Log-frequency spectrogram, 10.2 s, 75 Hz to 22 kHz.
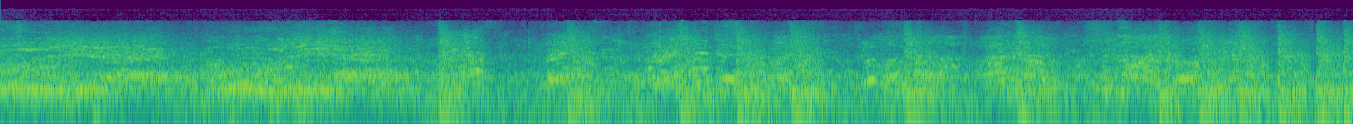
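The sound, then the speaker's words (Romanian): A large crowd of about 10,000 marchers at a peaceful, police-supervised unionist march for the union of the Republic of Moldova with Romania, gathered in the square of the Opera and Ballet Theatre, roars and chants together. A dense wash of many voices stays loud throughout, with rhythmic shouted bursts after the first few seconds. “10.000 de persoane, după estimările organizatorilor, s-au adunat în scoarul Teatrului de Operă și Balet la marșul unionist”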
